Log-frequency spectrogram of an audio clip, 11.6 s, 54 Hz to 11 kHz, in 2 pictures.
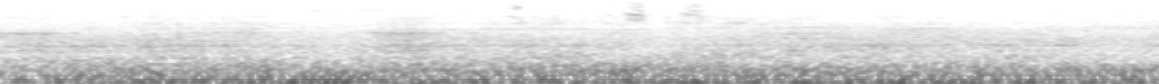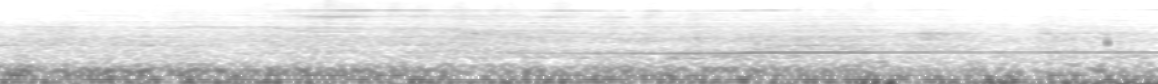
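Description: A Durafly 1100mm T-28 Trojan electric RC model plane cruises at about three-quarter throttle, its motor a steady, moderately distant drone with a thin rising whine near the end, while outdoor background noise continues throughout.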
